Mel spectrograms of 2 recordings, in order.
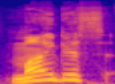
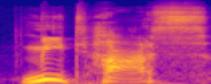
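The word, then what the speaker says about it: Mitas: from torg Michelin Continental Midas bkt or sorry meas I've been told I've been saying it wrong and verin tires you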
